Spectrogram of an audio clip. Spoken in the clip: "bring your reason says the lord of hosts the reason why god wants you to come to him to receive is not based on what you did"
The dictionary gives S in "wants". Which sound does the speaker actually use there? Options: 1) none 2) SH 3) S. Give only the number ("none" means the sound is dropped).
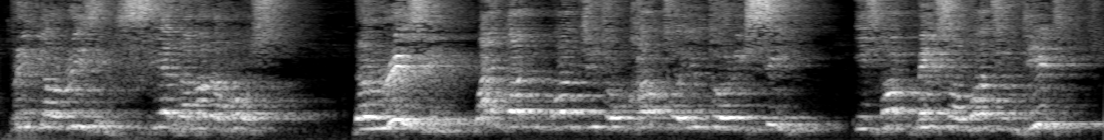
1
